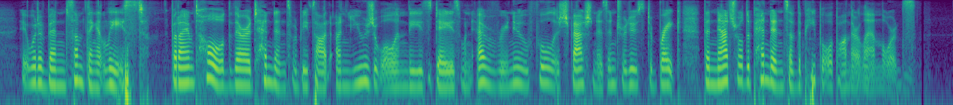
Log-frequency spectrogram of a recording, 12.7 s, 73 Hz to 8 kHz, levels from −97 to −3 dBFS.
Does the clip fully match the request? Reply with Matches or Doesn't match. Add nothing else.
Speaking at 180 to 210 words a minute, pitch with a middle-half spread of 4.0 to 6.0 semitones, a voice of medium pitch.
Doesn't match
